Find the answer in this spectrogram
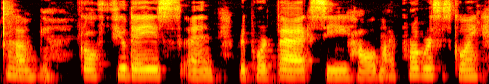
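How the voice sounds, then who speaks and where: Speaking with a strong Armenian accent against a quiet background, a woman keeps her intonation fairly even. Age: 40s. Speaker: product reviewer. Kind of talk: product review. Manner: halting, with fillers.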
